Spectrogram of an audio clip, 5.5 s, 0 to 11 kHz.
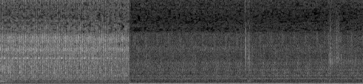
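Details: RAM 3500 diesel just after fuel filter replacement and priming, no leaks from the rear filter housing: steady, even diesel clatter at one low pitch with no hunting or stumbles; normal settled idle.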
